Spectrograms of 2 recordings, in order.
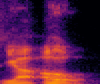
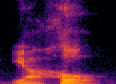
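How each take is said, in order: First: No h sound is heard in the middle. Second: An h sound is heard in the middle. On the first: The speaker calls it right. "it's yao" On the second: The speaker calls it wrong. "it's not yaho"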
